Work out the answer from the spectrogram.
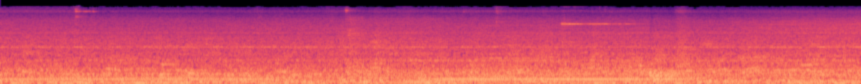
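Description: Railway train running: a continuous rumble with a low hum that cuts in and out.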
